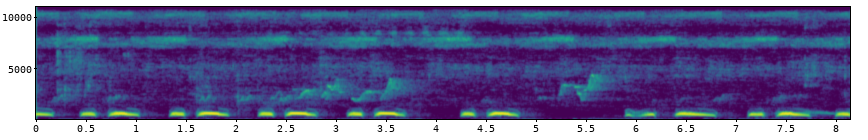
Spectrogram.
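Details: Rapid run of cooing from a wild dove, paired notes at about one per second with a short pause midway; faint higher twitters and a low hum also present.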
